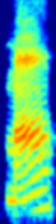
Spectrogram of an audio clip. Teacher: first tone flat High tone high and steady like singing one note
